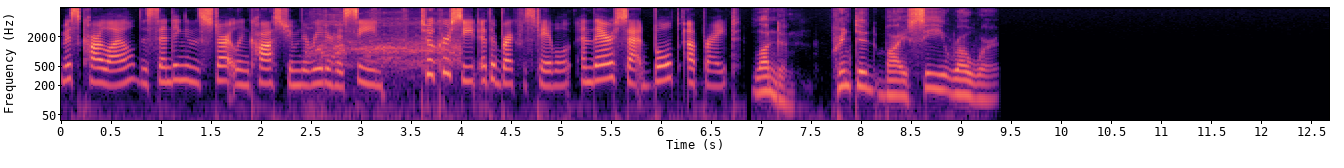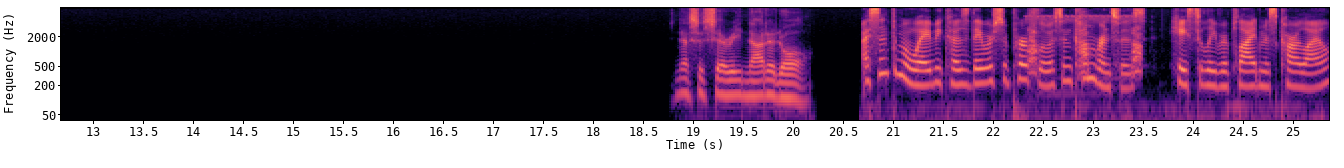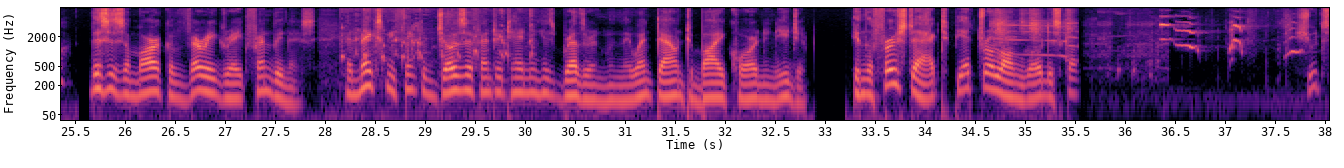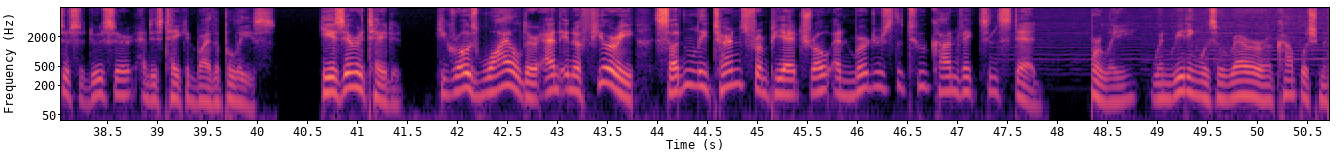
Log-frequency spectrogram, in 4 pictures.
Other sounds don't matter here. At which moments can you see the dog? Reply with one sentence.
The dog can be heard from 22.4 to 23.5 s and from 36.4 to 37.8 s.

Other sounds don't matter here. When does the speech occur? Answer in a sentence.
The speech can be heard from 0.0 to 9.3 s, from 18.9 to 35.5 s and from 37.7 to 50.6 s.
